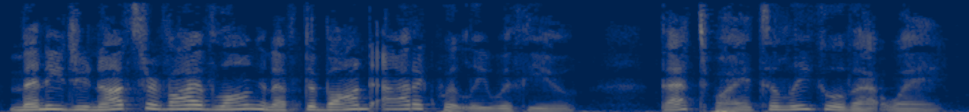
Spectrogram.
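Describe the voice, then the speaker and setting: A woman voicing a gentle, petite female tour guide who explains things politely to a group, in an audio drama. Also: mid-range voice, brisk, no echo, voice pushed up, close to an everyday voice. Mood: pleasant. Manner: explanatory, polite public address.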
